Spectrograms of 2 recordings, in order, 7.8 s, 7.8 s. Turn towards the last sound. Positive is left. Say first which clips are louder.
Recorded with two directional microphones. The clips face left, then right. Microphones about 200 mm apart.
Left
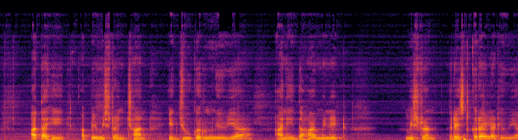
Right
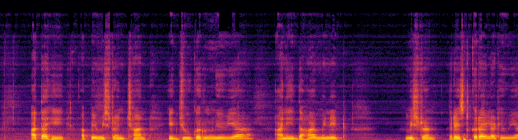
# right 5 dB
turn(degrees=-35)  # may be behind; listen again after turning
